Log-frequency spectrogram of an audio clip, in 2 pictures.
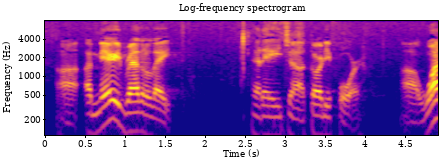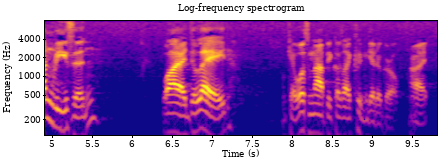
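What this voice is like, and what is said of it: Hoarse, strained voice. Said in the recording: “losing my voice,”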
